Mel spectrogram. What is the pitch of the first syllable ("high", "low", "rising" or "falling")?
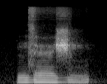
low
